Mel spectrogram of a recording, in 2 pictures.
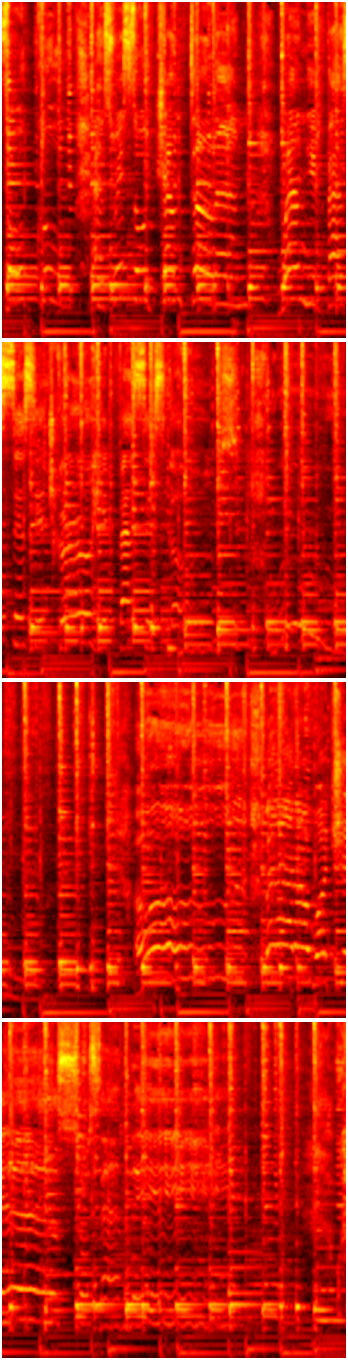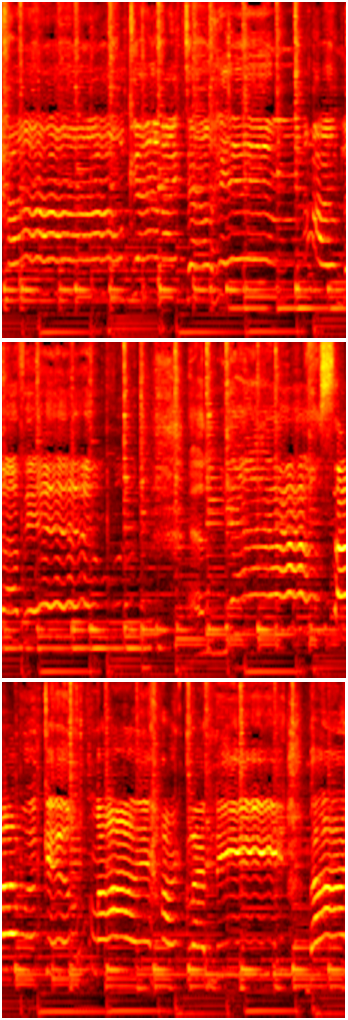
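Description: A woman singing a bossa nova song while strumming chords on a ukulele, with a steady low pulse under the strumming.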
